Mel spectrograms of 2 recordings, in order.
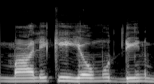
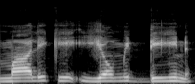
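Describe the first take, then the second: First: The vowel before 'ddeen' is a u. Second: The vowel before 'ddeen' is an i. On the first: The speaker calls it wrong. "पेश लगाकर ... जो कि सरासर गलत है" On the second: The speaker calls it right. "मीम के नीचे ज़ेर आता है"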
